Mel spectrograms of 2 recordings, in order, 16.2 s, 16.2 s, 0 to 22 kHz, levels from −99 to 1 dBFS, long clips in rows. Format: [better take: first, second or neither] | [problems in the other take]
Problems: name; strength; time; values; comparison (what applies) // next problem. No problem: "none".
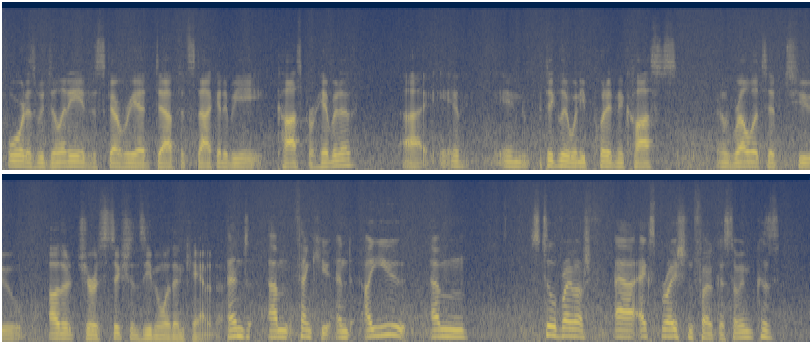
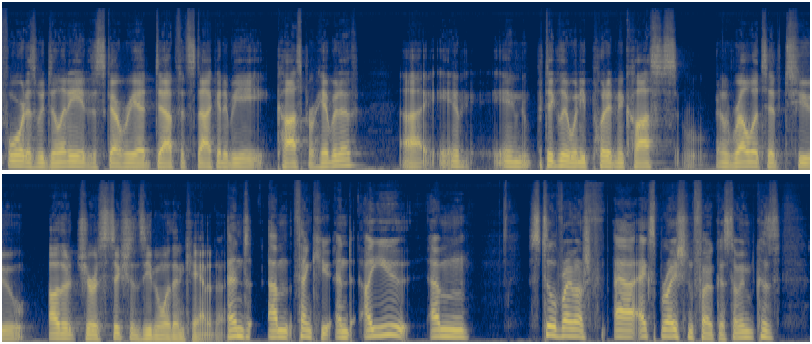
second | hiss; noticeable; throughout; 15 dB below the speech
